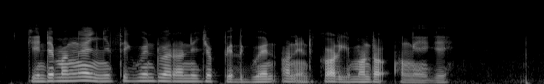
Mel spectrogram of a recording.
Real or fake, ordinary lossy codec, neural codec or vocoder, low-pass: real; none; none; none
